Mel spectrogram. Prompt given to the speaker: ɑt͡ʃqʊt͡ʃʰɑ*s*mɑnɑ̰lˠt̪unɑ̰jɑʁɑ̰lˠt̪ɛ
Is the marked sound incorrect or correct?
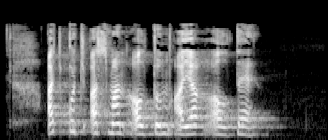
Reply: correct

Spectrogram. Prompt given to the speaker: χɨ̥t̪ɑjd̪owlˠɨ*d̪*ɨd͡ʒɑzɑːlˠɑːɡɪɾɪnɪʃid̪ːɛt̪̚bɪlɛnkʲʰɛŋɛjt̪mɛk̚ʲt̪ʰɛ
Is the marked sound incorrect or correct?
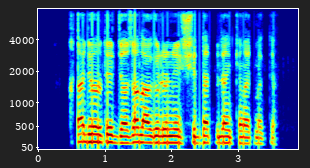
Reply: incorrect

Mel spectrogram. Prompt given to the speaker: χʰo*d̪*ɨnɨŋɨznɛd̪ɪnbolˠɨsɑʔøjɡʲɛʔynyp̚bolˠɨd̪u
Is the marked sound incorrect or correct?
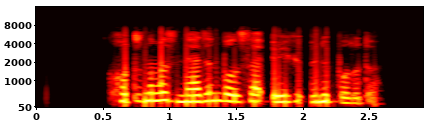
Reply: incorrect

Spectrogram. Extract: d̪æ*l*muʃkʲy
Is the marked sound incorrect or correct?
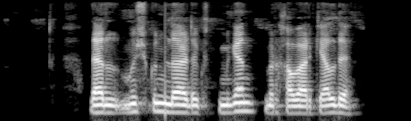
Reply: correct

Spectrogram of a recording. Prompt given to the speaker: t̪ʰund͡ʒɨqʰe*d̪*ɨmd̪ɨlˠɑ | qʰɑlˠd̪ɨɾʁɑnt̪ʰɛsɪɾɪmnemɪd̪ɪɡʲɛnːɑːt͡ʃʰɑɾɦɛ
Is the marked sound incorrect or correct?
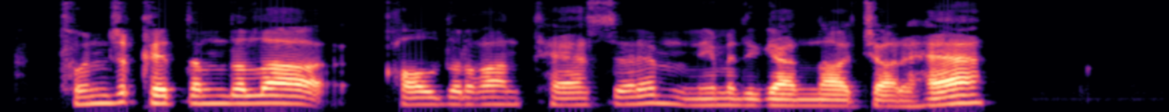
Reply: incorrect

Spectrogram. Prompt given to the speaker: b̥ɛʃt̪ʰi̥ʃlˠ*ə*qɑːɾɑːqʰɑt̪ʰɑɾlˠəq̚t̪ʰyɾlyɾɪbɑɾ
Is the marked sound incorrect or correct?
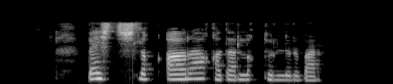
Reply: correct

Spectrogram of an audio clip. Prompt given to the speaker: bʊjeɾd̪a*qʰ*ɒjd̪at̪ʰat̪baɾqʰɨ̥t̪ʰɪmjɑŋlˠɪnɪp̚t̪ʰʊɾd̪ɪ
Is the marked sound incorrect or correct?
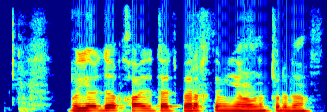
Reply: correct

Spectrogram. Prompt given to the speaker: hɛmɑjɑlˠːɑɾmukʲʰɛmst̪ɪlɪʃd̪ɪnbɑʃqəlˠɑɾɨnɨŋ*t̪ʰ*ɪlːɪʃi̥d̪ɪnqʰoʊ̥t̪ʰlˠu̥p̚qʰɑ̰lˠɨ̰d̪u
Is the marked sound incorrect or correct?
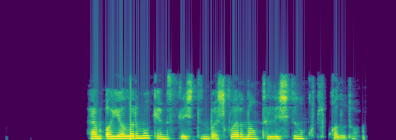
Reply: correct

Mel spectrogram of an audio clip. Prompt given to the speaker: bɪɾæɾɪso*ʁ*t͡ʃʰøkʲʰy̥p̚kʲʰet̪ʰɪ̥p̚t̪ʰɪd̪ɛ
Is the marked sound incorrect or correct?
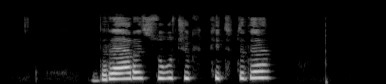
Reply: correct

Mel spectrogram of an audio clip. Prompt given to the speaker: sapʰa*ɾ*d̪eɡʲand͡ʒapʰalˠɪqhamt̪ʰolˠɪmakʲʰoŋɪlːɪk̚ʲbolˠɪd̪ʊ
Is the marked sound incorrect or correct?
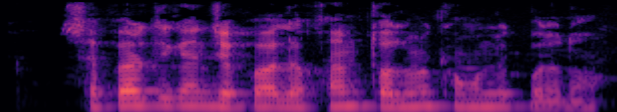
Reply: correct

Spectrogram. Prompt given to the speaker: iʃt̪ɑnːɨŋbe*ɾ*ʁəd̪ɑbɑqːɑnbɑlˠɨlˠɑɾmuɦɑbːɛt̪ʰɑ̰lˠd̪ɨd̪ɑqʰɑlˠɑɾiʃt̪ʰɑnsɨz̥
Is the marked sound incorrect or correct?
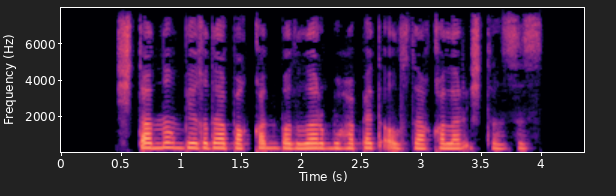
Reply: incorrect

